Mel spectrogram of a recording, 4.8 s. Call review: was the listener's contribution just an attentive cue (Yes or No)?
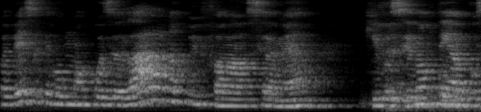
Yes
